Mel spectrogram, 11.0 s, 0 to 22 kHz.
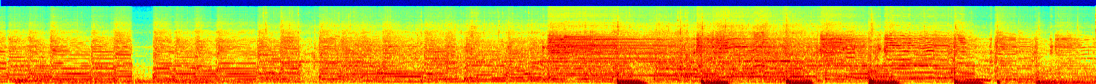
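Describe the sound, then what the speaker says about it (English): Blown alcohol displacement racing boats at the Hazelwood World Championships in 2007 make a steady, loud engine drone on the water, with heavy throbbing low pulses breaking in through the second half. "boats going into the water now for the blown alcohol displacement class"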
